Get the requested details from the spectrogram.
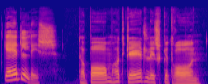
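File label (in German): "gaeaedelisch", wittlicher; gäädelisch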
